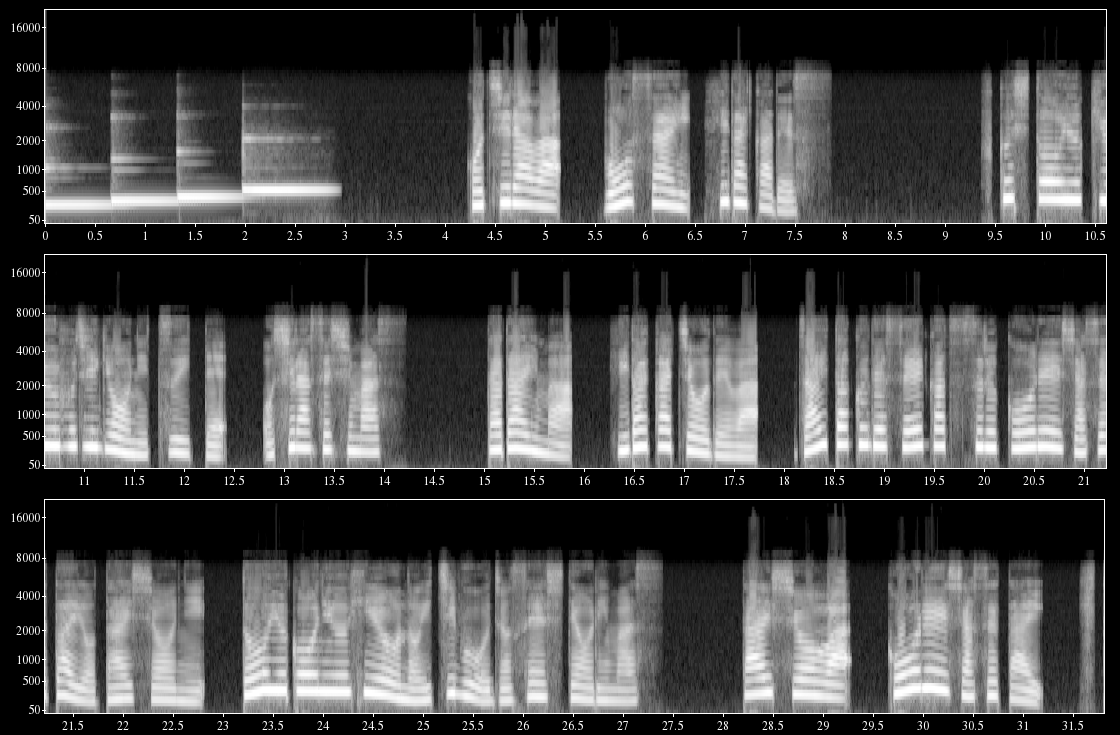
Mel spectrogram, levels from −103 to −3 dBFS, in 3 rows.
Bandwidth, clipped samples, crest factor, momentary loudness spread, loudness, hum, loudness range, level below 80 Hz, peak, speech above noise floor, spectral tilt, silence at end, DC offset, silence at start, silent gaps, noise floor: 7.8 kHz; under 0.1%; 12 dB; 10 LU; -12 LUFS; none; 5 LU; -56 dBFS; 0 dBFS; 62 dB; -5.5 dB/octave; 0.1 s; under 0.1%; 0 s; none; -73 dBFS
